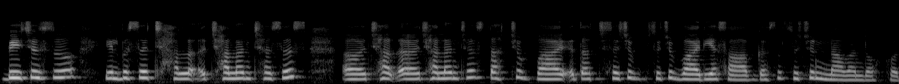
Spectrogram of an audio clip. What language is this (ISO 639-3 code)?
kas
